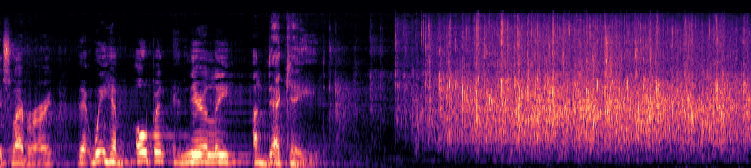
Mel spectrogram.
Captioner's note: applause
